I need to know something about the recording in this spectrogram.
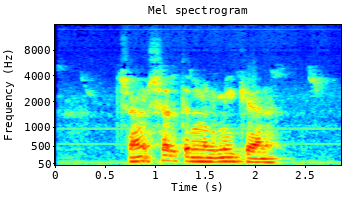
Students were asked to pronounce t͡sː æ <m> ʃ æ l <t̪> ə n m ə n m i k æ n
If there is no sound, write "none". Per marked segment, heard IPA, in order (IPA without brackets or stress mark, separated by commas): m, t̪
